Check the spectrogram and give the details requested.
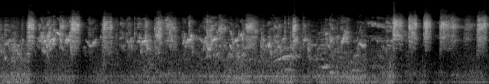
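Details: Budgies warbling and chirping nonstop, high scratchy chatter mixed with sharp clicks and a few whistled notes, a constant low hum beneath.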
